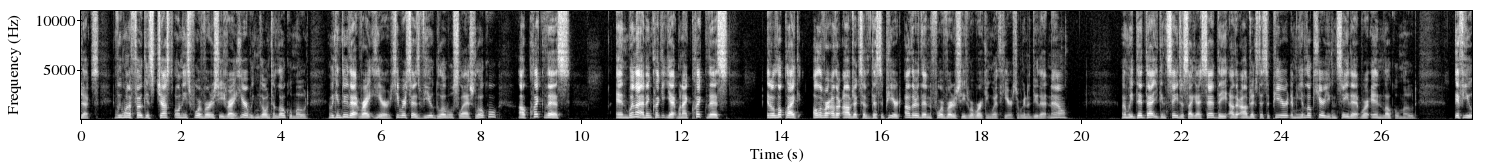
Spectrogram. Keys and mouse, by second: 19.6 click.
